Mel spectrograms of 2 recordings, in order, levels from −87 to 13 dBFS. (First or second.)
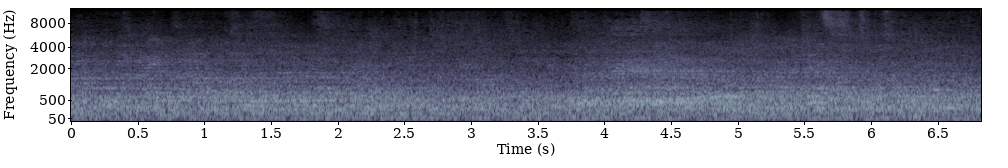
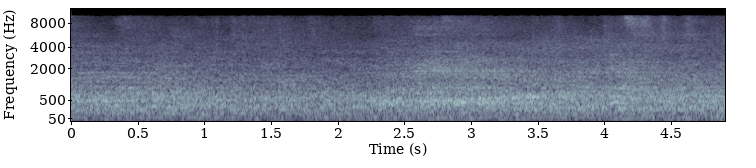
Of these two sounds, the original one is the first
